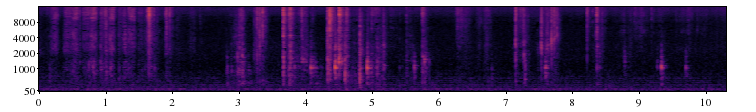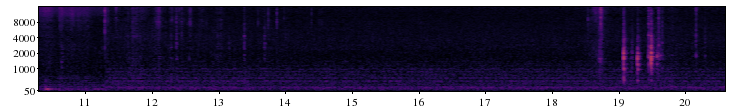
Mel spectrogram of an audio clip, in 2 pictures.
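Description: Paper and thin plastic sheets rustle and click as they are handled.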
